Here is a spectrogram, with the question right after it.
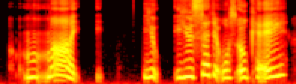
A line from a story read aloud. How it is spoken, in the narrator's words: Renshu stutters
